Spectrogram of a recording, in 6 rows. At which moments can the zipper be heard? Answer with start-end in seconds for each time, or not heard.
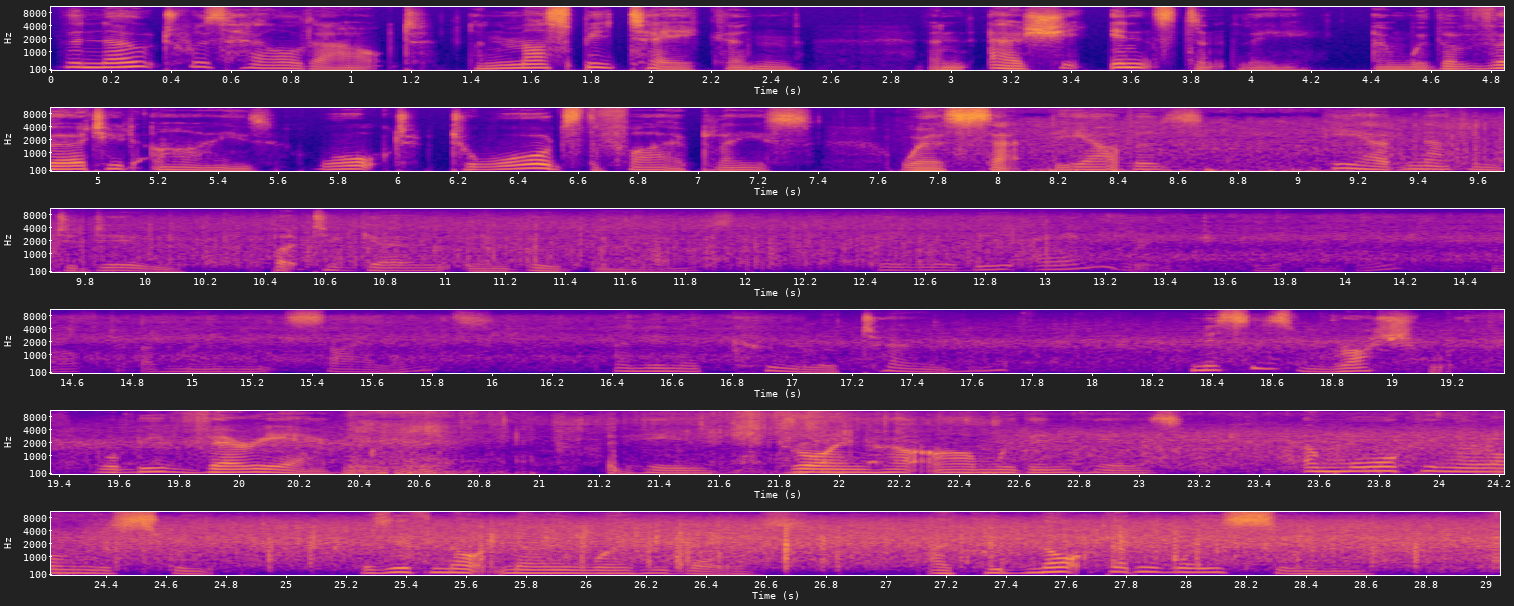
9.2-9.7, 20.3-22.2.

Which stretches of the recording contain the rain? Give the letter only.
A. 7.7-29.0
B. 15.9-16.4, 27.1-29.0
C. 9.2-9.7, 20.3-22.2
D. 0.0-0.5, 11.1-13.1
A.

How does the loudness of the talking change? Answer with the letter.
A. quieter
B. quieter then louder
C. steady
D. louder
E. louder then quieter
B.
